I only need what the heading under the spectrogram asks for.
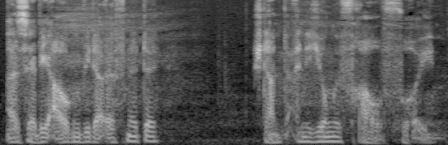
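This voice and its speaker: A man narrating a literary radio play in a measured storytelling manner. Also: low-pitched, fairly even intonation, gravelly, a little mellow, husky.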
